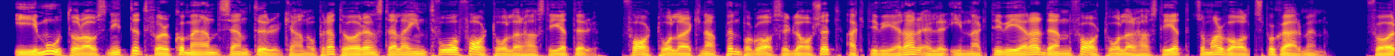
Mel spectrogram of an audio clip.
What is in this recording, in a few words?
swedish voiceover locutor sueco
